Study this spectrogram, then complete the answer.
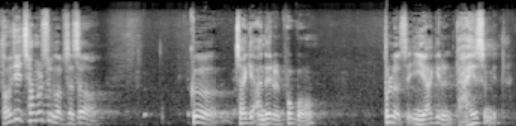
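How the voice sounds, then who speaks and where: A male pastor delivering a sermon in a church, pitched a little higher than most men. He tells the story earnestly and with emphasis, acting out the quoted lines. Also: gravelly. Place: church sanctuary.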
